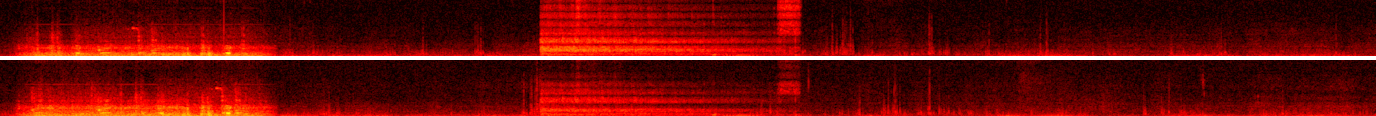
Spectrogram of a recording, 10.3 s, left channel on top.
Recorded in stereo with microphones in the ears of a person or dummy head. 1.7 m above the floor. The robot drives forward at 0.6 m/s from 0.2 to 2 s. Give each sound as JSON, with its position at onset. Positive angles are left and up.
{"t": 4.1, "sound": "a drill", "side_deg": 50}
